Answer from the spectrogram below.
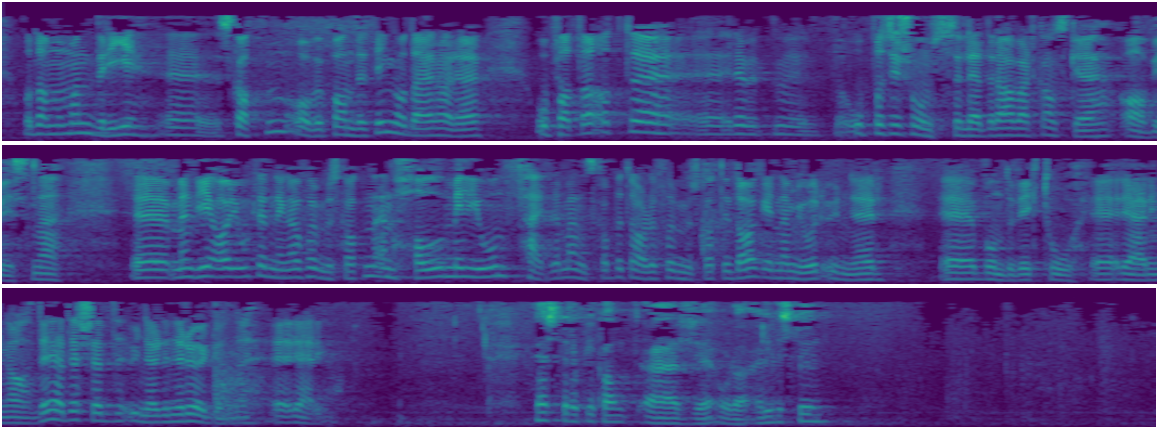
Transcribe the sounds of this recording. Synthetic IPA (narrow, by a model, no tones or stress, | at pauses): ɔd̪ɑmɔmɑnʋɾiːskɑt̪ːn̩o̰ːʋəɾpʰɔɑnd̪ɾət̪ʰɪŋːɔd̪æɾhɑɾjæɪ | ʊpfɑt̪ːɑʔɑt̪ | ɾɛ | ʊpːʊsɪʂuːnsleːd̪əɾəhɑɾʋæʈːɡɑnskəɑːʋʋiːsənə | mɛnʋɪhɑɾjʊʈːɛnd̪ɾɪŋɑfɔɾmʉːskɑt̪ːn̩ɛnhɑlmɪlɪuːnfærːəmɛnːəskəɾɔbət̪ʰɑːləfɔɾmʉːskɑt̪ːɪd̪ɑːɡɪnːɔmjuːɾʉ̰nːəɾ | bʊnd̪əʋiːkt̪ʰuːɾɛjæːɾɪŋɑd̪ɛd̪ɛʂɛd̪ːʉnːəɖɛnɾøːɡɾœnːəɾɛjæːɾɪ̰ŋɑ̰ | nɛst̪əɾɛplɪkʰɑnt̪ʰæɾoːɖɑʔɛlʋɪst̪ʉn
